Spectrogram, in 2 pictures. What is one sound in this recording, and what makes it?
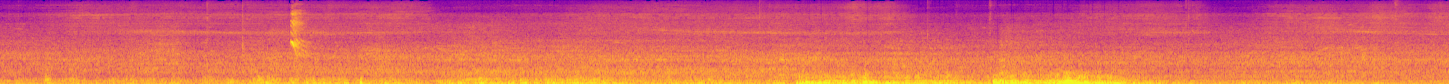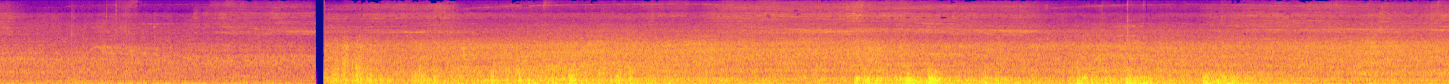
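Wind gusts roughly against the microphone outdoors.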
